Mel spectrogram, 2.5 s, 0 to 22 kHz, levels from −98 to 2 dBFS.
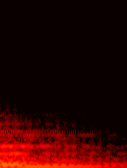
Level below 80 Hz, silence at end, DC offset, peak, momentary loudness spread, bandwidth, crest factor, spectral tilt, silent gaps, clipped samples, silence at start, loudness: -56 dBFS; 0 s; under 0.1%; -38 dBFS; 16 LU; 1.7 kHz; 14 dB; -12 dB/octave; none; under 0.1%; 0 s; -56 LUFS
